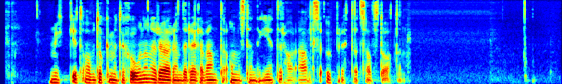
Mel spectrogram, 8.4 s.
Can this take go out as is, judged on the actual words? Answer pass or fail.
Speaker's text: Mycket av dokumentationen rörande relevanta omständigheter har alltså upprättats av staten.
pass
